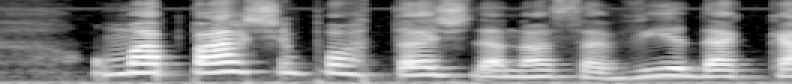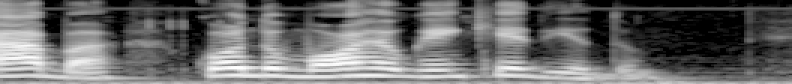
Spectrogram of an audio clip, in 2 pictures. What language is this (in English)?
Portuguese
